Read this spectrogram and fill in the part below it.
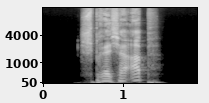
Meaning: inflection of absprechen: 1. first-person singular present 2. first/third-person singular subjunctive I
- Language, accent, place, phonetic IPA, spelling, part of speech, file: German, Germany, Berlin, [ˌʃpʁɛçə ˈap], spreche ab, verb, De-spreche ab.ogg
